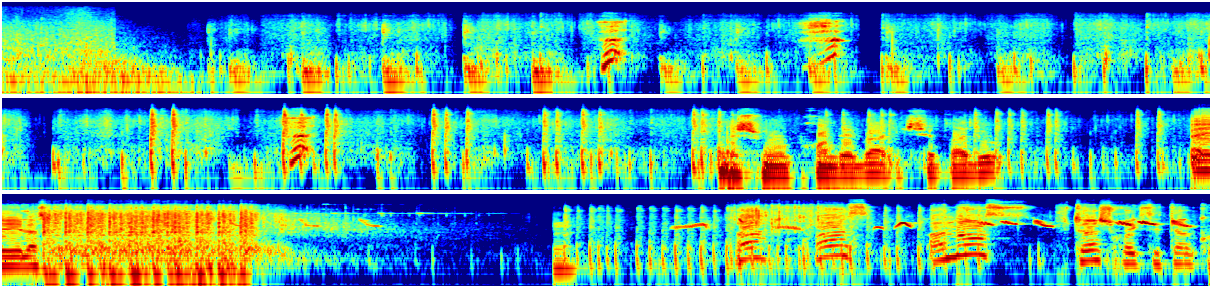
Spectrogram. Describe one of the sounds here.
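Footsteps run quickly on hard pavement.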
